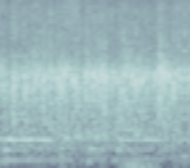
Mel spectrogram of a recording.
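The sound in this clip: Crowd clapping at a religious chanting gathering, answering a call to clap, forms a dense, continuous wash of hand claps with a voice faintly present beneath.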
